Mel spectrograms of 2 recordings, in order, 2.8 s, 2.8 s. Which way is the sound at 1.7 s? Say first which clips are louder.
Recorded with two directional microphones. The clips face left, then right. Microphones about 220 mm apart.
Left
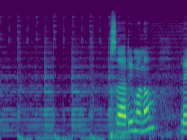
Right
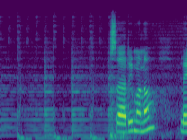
Right 3 dB; 15° right (ahead or behind).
